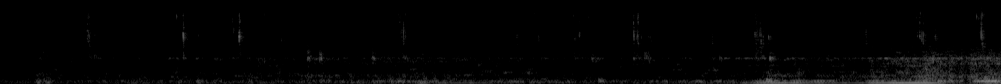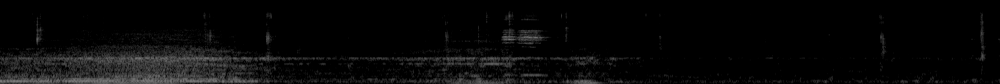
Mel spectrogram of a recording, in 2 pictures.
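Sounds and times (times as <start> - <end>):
wet chewing and lip-smacking: 0.5 - 11.1, 16.5 - 20.0.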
